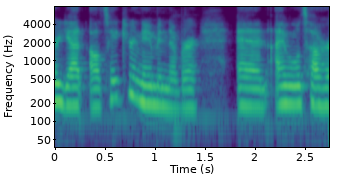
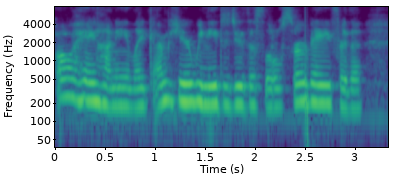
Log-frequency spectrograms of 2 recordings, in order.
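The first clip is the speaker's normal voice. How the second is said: mock condescending tone, male voice. Retelling what a man from the city said on arrival: imitating a condescending man. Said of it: "he's being very, like, condescending".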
